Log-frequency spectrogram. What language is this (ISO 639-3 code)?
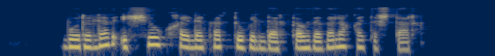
bak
